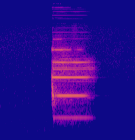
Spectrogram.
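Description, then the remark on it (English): A single meditation timer bell strikes suddenly, ringing with a bright, layered metallic tone for about half a second before cutting off abruptly into silence. No one speaks. “And here's the bell.”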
